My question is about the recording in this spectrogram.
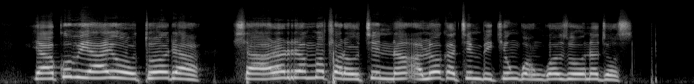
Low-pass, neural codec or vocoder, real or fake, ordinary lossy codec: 19.8 kHz; autoencoder, 48 kHz, 128 numbers a frame, DAC-VAE, trained on Japanese speech; fake; none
